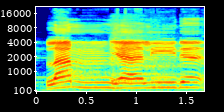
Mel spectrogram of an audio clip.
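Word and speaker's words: لَمْ يَلِدْ: t allahusad lam yalid lam yalid perhatikan di lamnya tidak boleh menahan suara lam Ah ini bacaan salah jadi bacanya lam ya langsung kenapa Langsung seperti itu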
